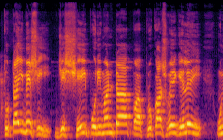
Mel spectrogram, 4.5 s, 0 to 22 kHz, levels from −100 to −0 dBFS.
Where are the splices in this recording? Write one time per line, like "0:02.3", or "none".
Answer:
0:01.0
